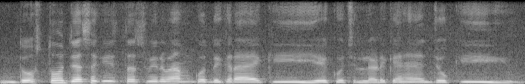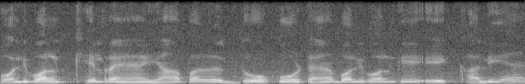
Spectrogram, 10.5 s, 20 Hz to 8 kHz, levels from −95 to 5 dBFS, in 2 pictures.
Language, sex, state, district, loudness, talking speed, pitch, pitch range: Hindi, male, Uttarakhand, Tehri Garhwal, -17 LUFS, 175 wpm, 140 Hz, 130-155 Hz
